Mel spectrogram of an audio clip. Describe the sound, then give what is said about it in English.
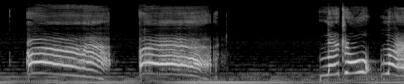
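A human voice imitates a crow, letting out two long, drawn-out cawing calls followed by a couple of shorter, choppier caws, loud with no other talking. “I think a crow actually flies out of the woods and sort of lands on top of this old man's head.”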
